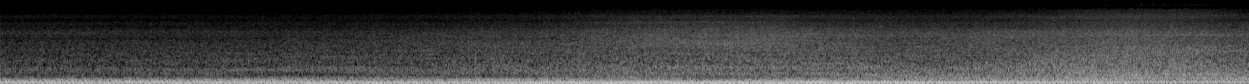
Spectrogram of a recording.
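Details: Chevy G20 4x4 camper van on its first short drive out of the shop, transmission shifting twice: steady low drone and tyre rumble, no knocks, creaks or clunks; driving normally.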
